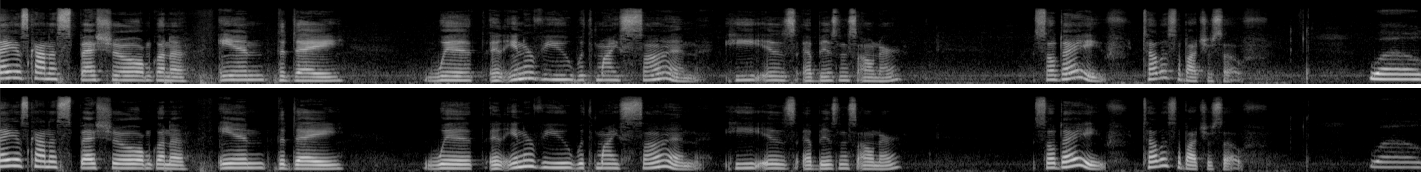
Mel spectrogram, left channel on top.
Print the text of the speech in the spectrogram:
is kind of special. I'm going to end the day with an interview with my son. He is a business owner. So, Dave, tell us about yourself.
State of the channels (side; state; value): both; normal; correlation 0.47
